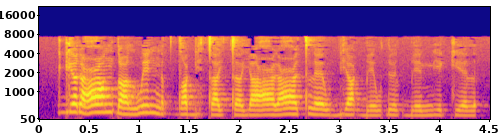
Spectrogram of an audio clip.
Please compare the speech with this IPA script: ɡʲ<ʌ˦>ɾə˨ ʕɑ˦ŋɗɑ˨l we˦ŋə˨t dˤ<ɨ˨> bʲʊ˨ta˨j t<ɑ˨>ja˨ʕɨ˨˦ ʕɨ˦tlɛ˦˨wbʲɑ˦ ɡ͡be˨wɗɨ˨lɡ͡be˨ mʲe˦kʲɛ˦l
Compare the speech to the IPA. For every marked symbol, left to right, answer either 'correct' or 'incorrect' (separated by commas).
incorrect, correct, incorrect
